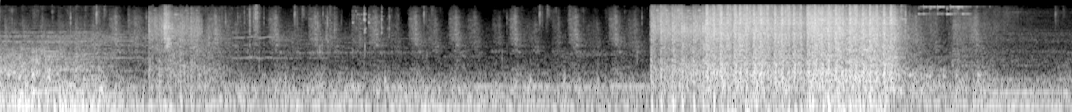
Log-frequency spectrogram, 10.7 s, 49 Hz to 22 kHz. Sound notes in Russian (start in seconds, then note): 2.7 однообразная чагга-чагга; 6.5 стрельба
